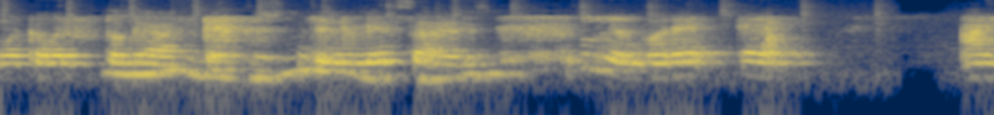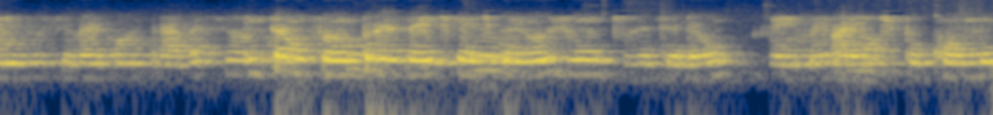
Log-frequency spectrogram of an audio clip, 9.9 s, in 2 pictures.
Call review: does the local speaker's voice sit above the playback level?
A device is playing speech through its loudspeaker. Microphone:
No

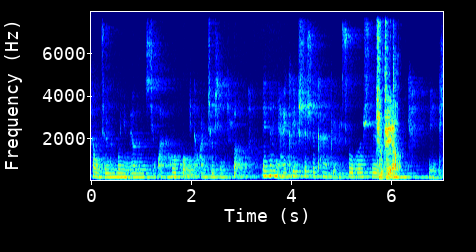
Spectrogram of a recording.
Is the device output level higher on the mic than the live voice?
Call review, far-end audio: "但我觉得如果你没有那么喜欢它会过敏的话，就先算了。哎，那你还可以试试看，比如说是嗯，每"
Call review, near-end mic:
No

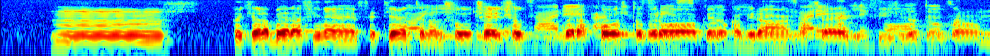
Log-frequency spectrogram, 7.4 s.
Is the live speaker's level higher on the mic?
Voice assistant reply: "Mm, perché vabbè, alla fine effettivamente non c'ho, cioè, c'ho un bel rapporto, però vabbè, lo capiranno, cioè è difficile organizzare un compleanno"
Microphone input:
No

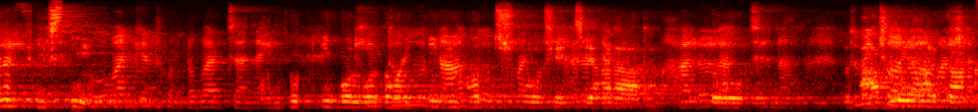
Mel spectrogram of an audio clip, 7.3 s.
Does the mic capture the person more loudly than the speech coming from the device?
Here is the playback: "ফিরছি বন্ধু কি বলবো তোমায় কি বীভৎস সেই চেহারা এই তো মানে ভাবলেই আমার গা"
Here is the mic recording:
No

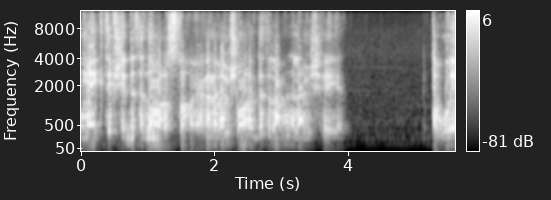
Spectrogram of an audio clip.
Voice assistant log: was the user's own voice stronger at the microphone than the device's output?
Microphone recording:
No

